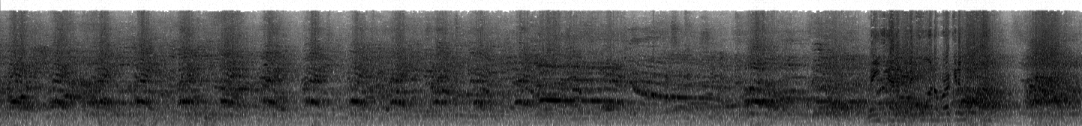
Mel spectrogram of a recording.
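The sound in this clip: A wrestling crowd chants a count aloud in unison. Loud rhythmic shouts repeat at a steady pace, and a general crowd roar sits beneath them.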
